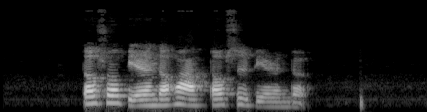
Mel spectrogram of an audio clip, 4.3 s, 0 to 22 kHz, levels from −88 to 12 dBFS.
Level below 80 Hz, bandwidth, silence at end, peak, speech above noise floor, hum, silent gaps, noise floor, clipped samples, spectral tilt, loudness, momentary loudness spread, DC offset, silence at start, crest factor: -74 dBFS; 9.8 kHz; 1.25 s; -2 dBFS; 54 dB; none; none; -70 dBFS; under 0.1%; -6 dB/octave; -16 LUFS; 17 LU; under 0.1%; 0.85 s; 18 dB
